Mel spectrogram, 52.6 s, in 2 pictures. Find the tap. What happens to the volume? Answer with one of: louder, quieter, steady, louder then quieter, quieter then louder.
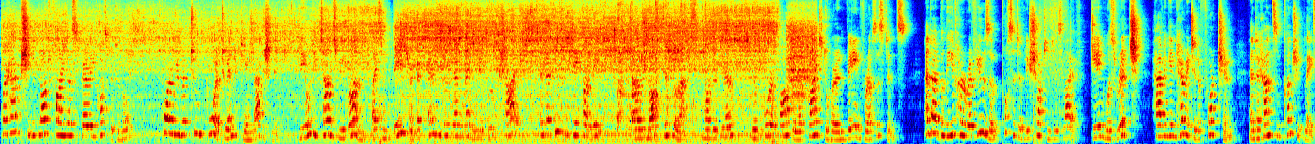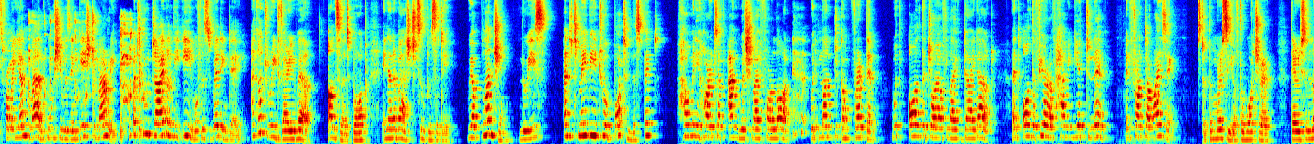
louder.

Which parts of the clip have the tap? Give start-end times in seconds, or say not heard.
0.0-16.4.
